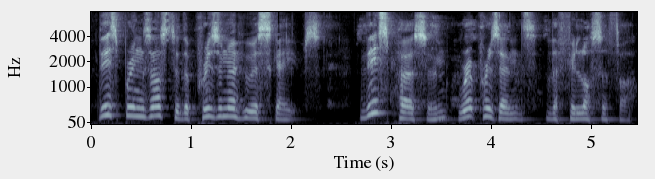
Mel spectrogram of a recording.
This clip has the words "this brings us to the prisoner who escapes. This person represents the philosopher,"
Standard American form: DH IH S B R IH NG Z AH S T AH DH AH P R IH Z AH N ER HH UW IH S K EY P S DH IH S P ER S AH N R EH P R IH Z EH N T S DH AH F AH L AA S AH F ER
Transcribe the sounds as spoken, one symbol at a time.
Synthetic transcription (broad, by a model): DH IH S B R IH NG Z AH S T AH DH AH P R IH Z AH N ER HH UW IH S K EY P S DH IH S P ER S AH N R EH P R IH Z EH N T S DH AH F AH L AA S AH F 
